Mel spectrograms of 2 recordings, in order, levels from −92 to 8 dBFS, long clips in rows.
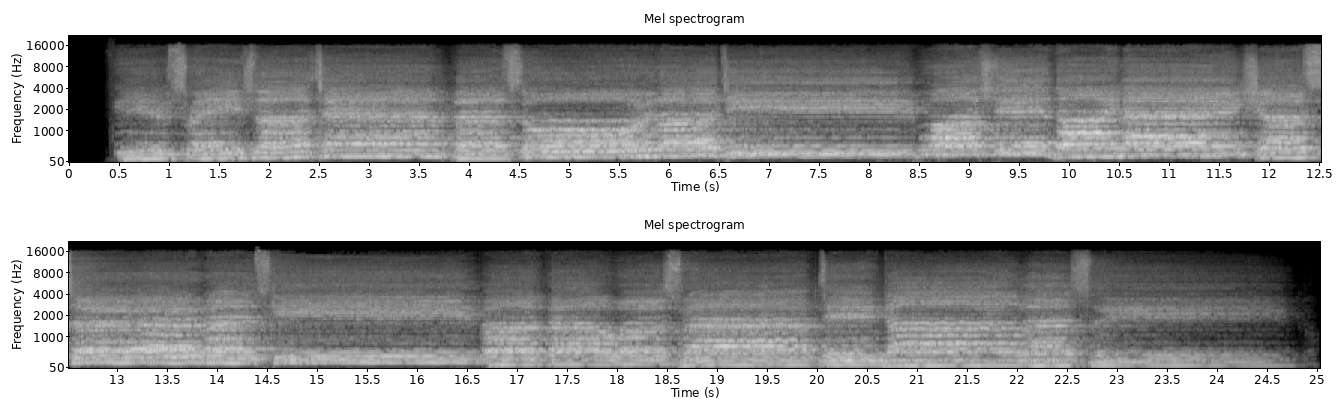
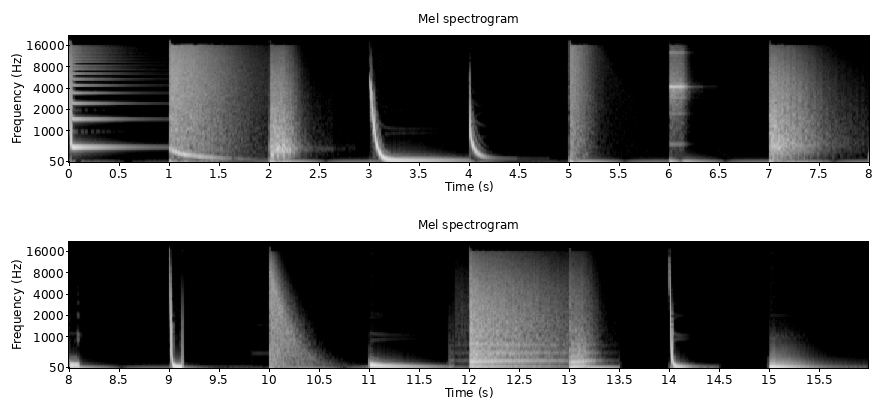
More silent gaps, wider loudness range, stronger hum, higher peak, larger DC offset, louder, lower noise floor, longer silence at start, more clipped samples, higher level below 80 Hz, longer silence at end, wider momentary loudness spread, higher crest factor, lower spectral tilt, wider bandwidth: second, none vs 13.52-13.99 s, 14.51-14.97 s; about the same, 4 LU vs 5 LU; neither; about the same, -2 dBFS vs 0 dBFS; neither; about the same, -16 LUFS vs -17 LUFS; second, -40 dBFS vs -78 dBFS; first, 0.45 s vs 0 s; neither; second, -58 dBFS vs -24 dBFS; second, 0.3 s vs 0.55 s; second, 8 LU vs 18 LU; about the same, 14 dB vs 18 dB; about the same, -4.5 dB/octave vs -4.5 dB/octave; about the same, 16.5 kHz vs 16 kHz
